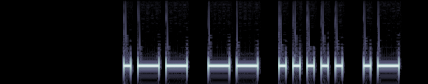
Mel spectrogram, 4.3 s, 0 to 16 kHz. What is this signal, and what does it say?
Morse code, heard as a keyed tone, about 17 wpm, 700 Hz. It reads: WM5A
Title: USA Call Signs - 4 Characters - Repeated 3x - 17wpm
